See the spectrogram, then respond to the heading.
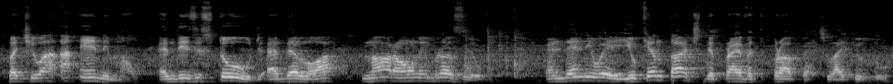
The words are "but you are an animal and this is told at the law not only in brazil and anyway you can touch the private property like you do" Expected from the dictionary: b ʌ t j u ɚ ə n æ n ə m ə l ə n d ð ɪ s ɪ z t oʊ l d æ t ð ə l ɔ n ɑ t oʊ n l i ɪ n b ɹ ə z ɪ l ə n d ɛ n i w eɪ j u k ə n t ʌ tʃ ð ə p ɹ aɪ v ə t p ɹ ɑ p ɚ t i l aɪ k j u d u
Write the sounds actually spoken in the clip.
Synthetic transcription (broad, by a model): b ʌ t j u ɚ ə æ n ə m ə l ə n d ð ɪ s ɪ s t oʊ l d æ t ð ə l ɔ n ɑ t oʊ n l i ɪ n b ɹ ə z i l ə n d ɛ n i w eɪ j u k ə n t ʌ tʃ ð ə p ɹ aɪ v ə t p ɹ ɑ p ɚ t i l aɪ k j u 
